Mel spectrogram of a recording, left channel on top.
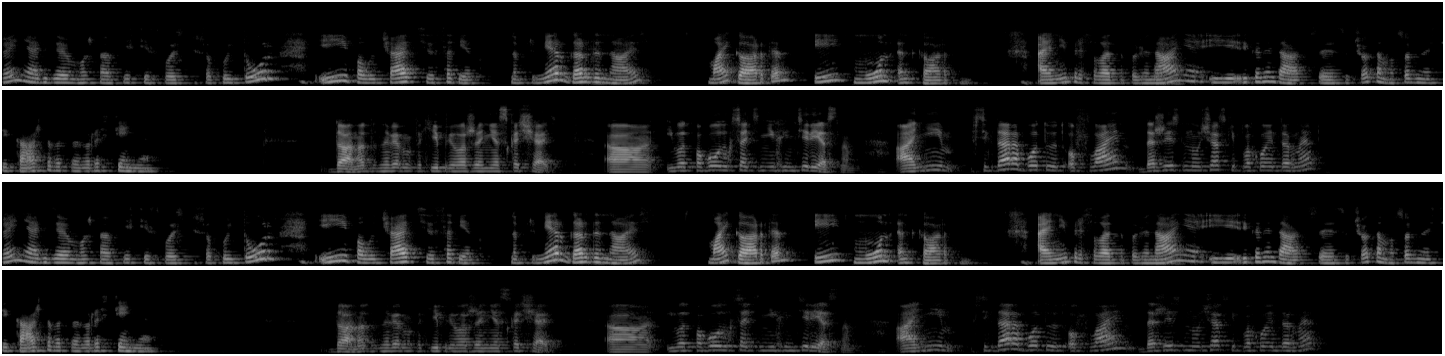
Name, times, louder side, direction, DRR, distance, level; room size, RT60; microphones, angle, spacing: voice 1, 0.0-4.7 5.1-6.4 7.1-7.9 8.1-9.7 10.1-15.9, right 2 dB, 15° right, 11 dB, 0.5 m, -36 dB
voice 2, 17.7-19.9 20.4-27.5, left 5 dB, 80° left, 9 dB, 1.0 m, -39 dB
7.6 x 4.0 x 4.4 m, 0.41 s
head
